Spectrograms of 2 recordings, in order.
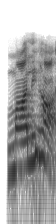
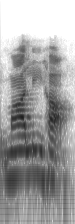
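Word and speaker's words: Maliha: your name baby please you tell malha yes malha m a l i h a malha okay so now the conversation will become easy I can call you by name all right so malha you tell me both of you study in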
